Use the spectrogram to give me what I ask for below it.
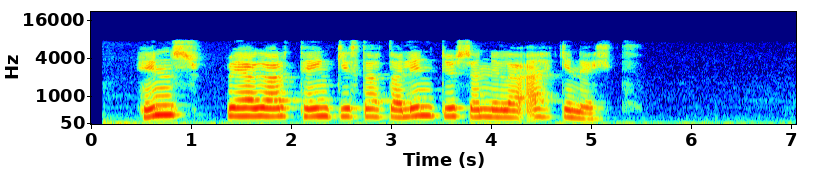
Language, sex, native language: Icelandic, other, Icelandic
